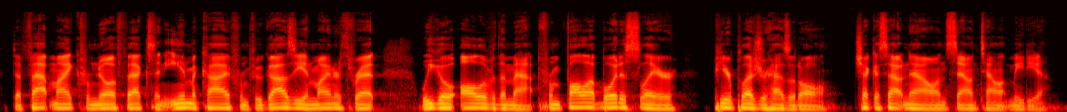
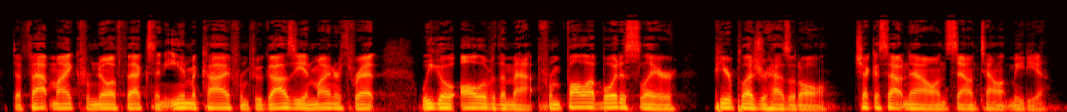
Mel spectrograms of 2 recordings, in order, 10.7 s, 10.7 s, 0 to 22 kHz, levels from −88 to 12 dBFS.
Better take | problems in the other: first | garbled, watery; slightly; nothing above 11 kHz

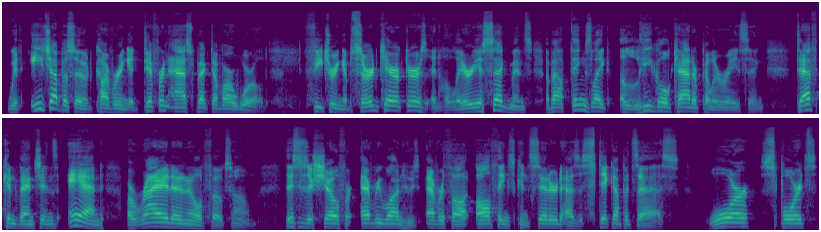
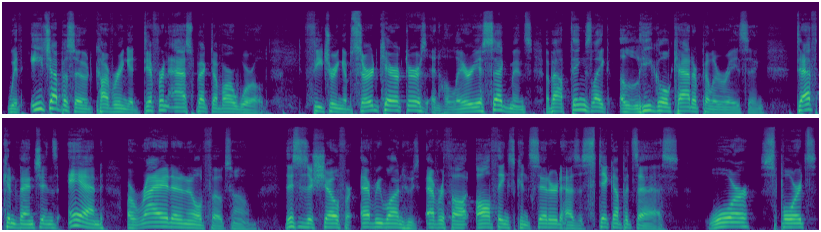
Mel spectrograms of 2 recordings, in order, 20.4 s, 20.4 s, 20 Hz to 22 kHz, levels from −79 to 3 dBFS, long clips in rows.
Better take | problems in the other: second | thin; very; fading below 400 Hz

